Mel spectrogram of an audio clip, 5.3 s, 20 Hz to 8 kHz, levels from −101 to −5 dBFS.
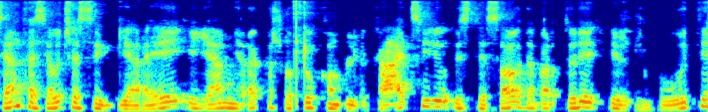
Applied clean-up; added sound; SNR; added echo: classical method spectral subtraction.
